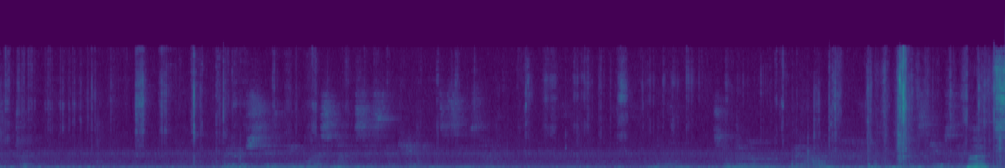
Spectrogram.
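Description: Scissors snip through paper during a card-making craft session, with soft, repeated cutting strokes under steady talk close to the mic.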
